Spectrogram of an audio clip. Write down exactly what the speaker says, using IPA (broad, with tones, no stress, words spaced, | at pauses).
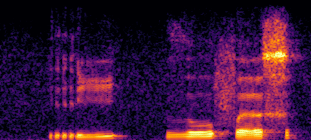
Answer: ri˧˥ | ðo˧˥fɐ˧˥x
